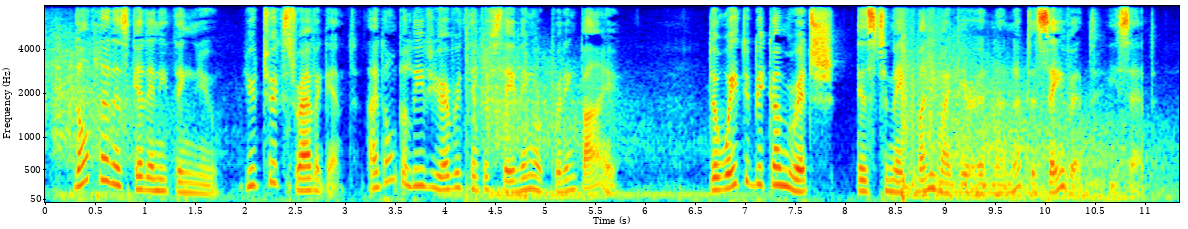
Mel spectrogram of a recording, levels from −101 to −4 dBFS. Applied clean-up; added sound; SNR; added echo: none; Explosion; 12 dB; none.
